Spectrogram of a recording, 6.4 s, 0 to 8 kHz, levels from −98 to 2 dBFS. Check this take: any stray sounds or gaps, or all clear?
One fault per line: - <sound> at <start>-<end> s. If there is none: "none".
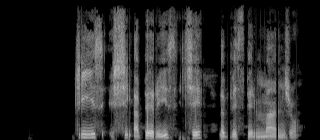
none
